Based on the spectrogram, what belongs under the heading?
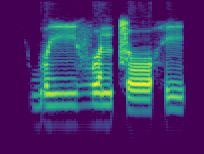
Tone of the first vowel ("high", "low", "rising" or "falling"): low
